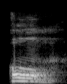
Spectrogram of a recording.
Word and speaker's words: Om: So if actually constantly if constantly you are engaged in this thought of Omar that the the symbol Om which is a mono syllable but containing three phonms a U and MA that is the physical representation of Brahma.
